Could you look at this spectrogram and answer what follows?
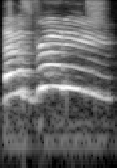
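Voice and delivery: high, loud delighted exclamation; so excited. Real, not acted. Co-host reacting to Brody, high excited outburst. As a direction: burst out in real excitement. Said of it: "I was, like, so excited".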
